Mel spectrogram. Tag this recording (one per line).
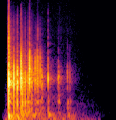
ambient
dice
misc
noise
